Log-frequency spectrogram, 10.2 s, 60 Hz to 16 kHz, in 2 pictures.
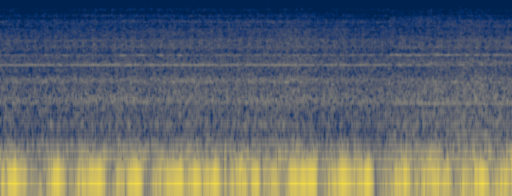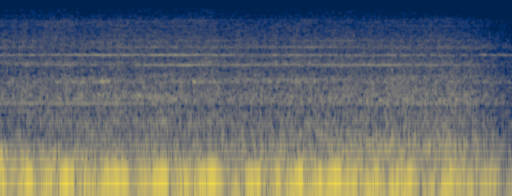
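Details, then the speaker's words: Volvo Penta 8.1 Gi (496) marine engine shaking at idle and reaching only about 2800 RPM; listening at the riser/manifold on each side, low lumpy idle with irregular swells, a misfire; spark ruled out. "So I do this with both sides to figure out which side the misfire's on."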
